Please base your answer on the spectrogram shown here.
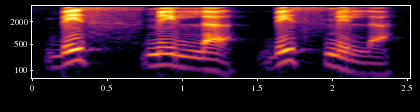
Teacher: السين ساكنة وفيها صفة الهمس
